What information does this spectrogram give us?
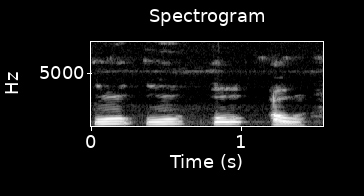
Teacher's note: वृत्ताकार में जिससे हमारा मुंह, जो ओठ होते हैं वो वृत्त आकार ले लेते हैं तो उसको हम वृत्ताकार बोलते हैं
